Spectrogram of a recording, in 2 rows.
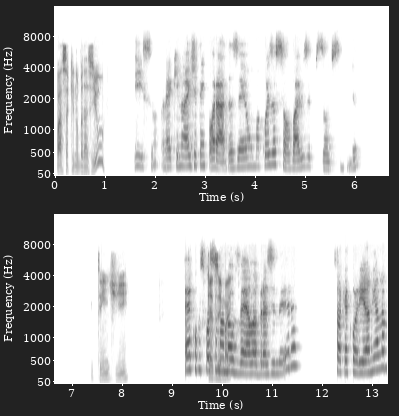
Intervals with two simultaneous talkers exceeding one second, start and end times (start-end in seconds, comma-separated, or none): none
